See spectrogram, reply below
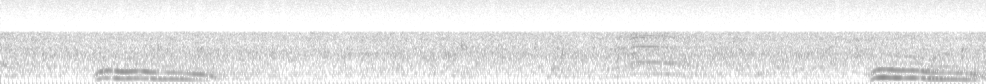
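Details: Eurasian eagle-owl pair, male and female, at a nest watched by a live nest camera in Estonia; two loud hoarse barking calls with a downward-bending shape, one at the start and one at the end, a fainter call between, over steady low hum.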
